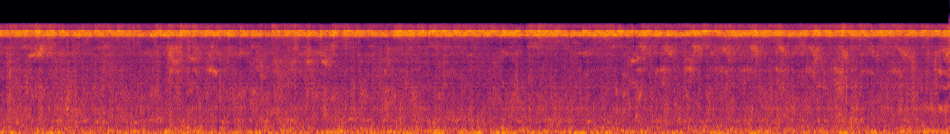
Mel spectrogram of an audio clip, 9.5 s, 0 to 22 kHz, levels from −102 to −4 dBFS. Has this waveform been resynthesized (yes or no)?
yes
